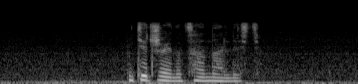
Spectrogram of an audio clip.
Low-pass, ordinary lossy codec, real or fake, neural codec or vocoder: 7.2 kHz; none; fake; vocoder, 44.1 kHz, 128 mel bands, Pupu-Vocoder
